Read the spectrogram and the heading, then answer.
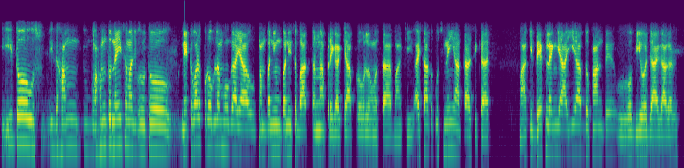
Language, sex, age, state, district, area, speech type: Urdu, male, 18-30, Bihar, Saharsa, urban, conversation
